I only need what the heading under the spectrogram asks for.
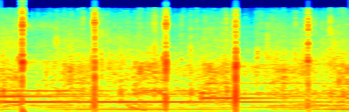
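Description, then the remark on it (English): A church audience claps for Jesus in unison, five sharp, evenly spaced hand claps in a steady beat over a soft, sustained musical tone. “Give a hand clap for Jesus.”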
